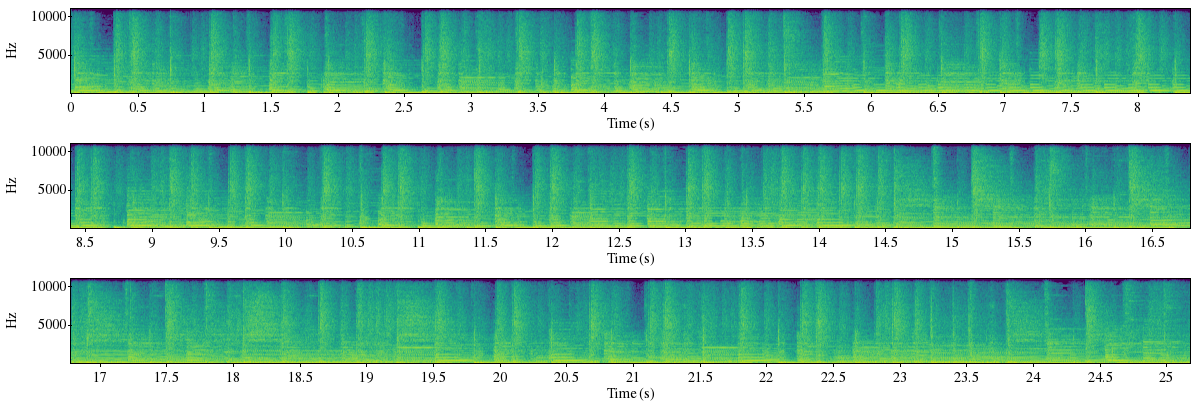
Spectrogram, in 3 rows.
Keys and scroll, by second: 0.2 Right, 0.5 Up, 1.0 Left, 1.3 Down, 2.1 Right, 5.6 Down, 7.4 ctrl+=, 19.2 Down, 21.0 Down, 22.9 Right, 23.3 Down, 24.5 Left, 24.8 Up, 24.9 Right.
